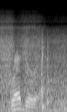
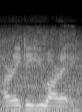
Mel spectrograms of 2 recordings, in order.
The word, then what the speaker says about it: Radura: parkway onto Lenora Road that's how you say it Red Door r-a-d-u-r-a Road radura 17.3 miles times 33 minutes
